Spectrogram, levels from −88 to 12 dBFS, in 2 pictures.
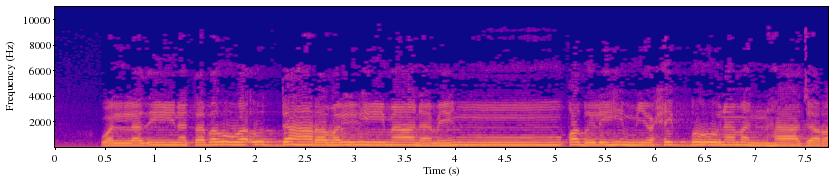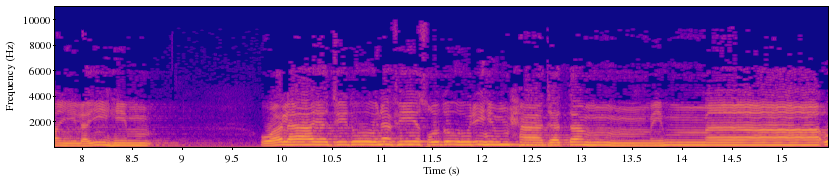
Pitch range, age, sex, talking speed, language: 145-195 Hz, 30-49, male, 60 wpm, Malayalam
